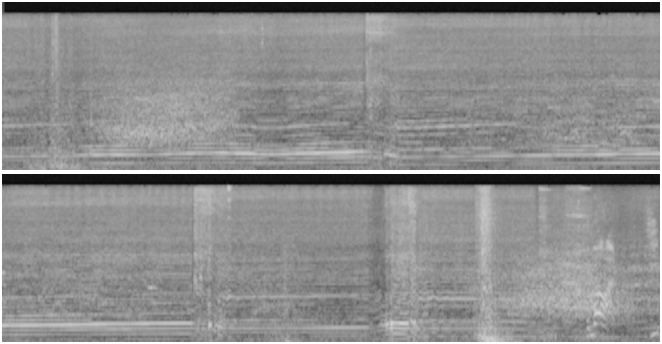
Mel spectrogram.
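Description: A car drifts in Need for Speed Heat, its engine holding a loud, steady drone that rises and falls through the slide. Brief sharper bursts break in near the end while a voice talks over it.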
